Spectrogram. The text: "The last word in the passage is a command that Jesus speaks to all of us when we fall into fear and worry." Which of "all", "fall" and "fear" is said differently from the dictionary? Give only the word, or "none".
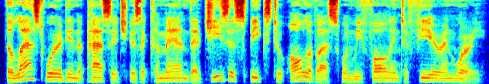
none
